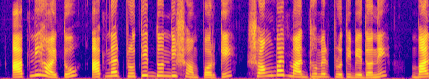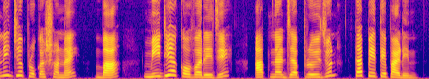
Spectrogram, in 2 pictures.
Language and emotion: Bengali, neutral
